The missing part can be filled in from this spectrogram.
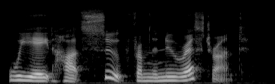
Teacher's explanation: that restaurant looks like three syllables, but it's actually pronounced as two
